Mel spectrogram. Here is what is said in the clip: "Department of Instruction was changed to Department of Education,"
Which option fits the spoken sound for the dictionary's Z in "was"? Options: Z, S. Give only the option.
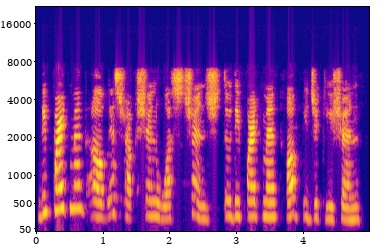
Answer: S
